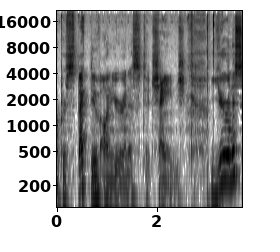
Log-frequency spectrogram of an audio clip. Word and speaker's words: Uranus: Uranus gets its name from an ancient Greek titan, the titan of the sky, Uranos, which is why I say Uranus rather than saying, well,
